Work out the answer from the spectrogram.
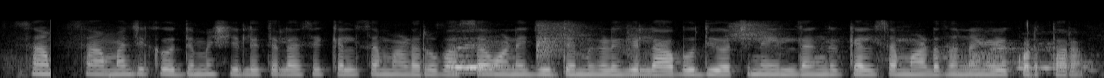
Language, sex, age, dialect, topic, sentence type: Kannada, female, 41-45, Central, banking, statement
